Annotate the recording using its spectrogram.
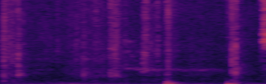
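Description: Tarot cards being handled over a soft cloth: quiet rustle with two brief taps half a second apart in the second half.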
